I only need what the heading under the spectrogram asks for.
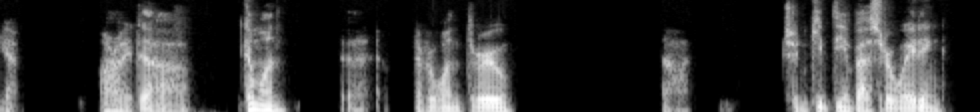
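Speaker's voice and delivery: extremely bewildered, utterly confused. Voicing a character in a told scene, extremely bewildered. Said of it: "just seems extremely bewildered".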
